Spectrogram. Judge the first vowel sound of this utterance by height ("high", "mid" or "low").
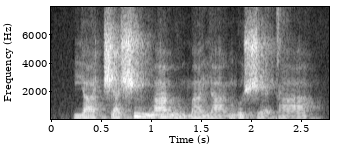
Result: low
